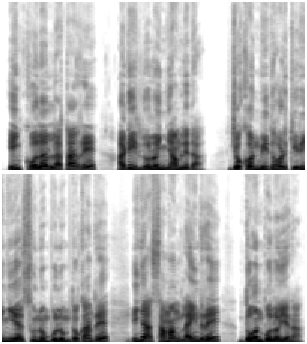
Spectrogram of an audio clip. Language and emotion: Santali, angry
